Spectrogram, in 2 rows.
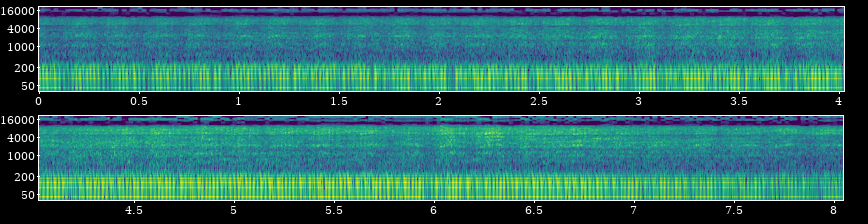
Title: R6 Rj11 weird noises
